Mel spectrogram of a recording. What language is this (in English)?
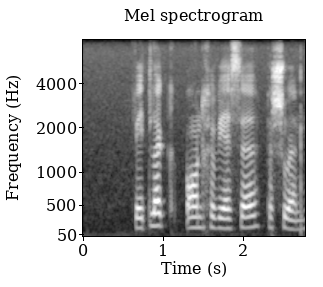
Afrikaans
